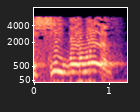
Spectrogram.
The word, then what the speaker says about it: Shibboleth: And so they said Sibboleth. They could not pronounce the H.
